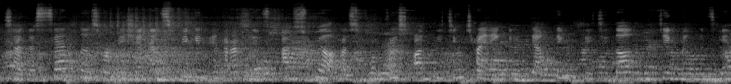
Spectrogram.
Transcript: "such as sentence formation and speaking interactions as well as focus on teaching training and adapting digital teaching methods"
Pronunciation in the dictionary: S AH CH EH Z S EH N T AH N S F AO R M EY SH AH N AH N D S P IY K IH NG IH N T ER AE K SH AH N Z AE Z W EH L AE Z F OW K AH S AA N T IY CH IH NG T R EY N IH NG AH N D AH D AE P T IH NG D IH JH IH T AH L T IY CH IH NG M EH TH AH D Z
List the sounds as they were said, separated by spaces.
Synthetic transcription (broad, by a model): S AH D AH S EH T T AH N S P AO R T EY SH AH N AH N S P IY K IH NG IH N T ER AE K S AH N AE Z W EH L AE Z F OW AH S AA N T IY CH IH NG T R EY N IH NG AH N D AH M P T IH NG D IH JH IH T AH L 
